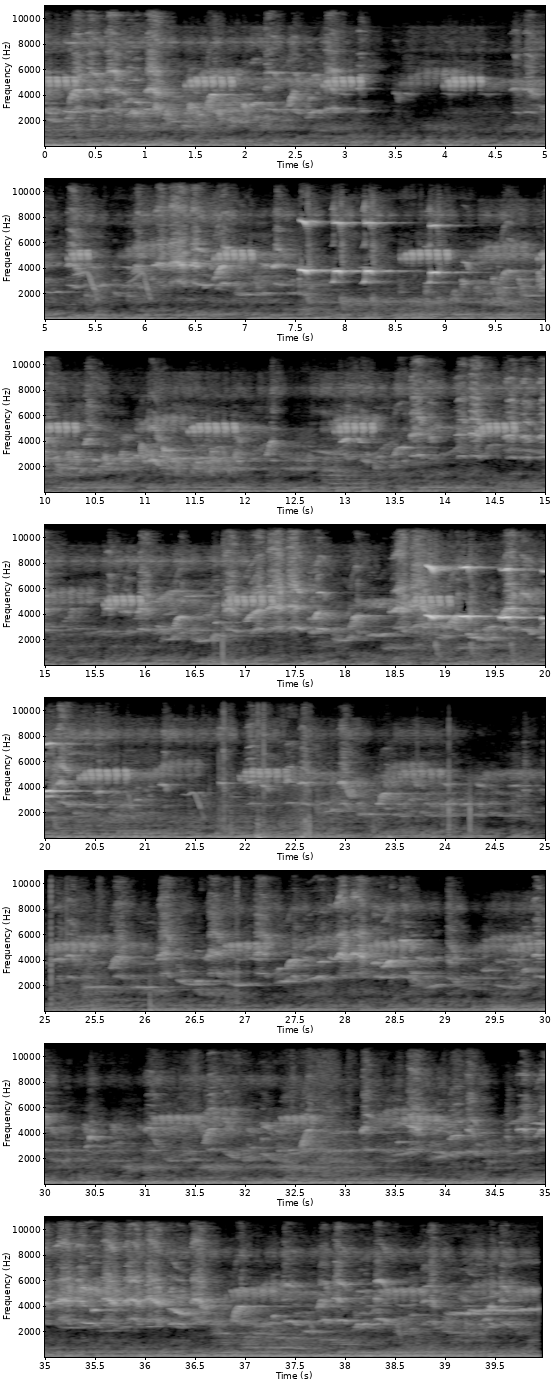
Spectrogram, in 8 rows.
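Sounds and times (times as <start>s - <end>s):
small birds chirping: 0.0s - 37.2s.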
